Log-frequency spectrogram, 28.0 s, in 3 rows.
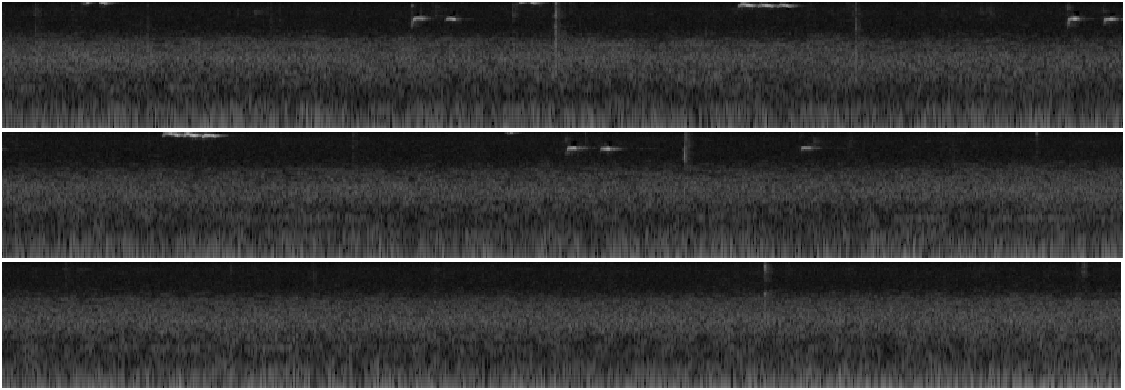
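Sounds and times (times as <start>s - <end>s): bird trills: 6.1s - 6.7s, 10.7s - 11.2s
small birds calling: 6.1s - 6.8s, 10.7s - 11.2s.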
